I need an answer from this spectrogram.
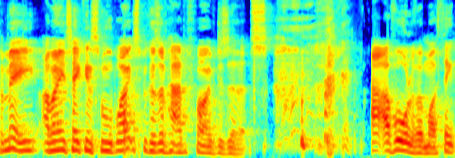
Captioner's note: laughs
